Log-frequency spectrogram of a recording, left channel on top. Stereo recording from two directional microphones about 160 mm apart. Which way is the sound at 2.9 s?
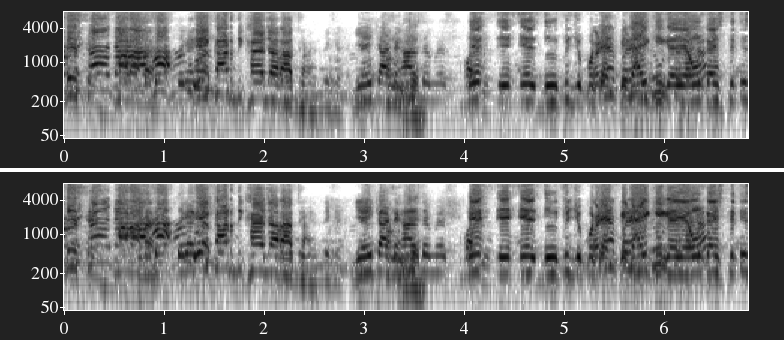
45° right (ahead or behind).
